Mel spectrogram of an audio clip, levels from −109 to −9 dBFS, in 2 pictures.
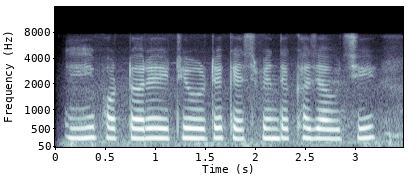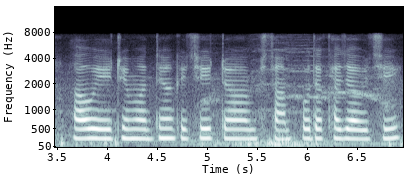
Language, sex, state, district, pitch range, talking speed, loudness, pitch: Odia, female, Odisha, Malkangiri, 245-255 Hz, 145 wpm, -13 LUFS, 250 Hz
